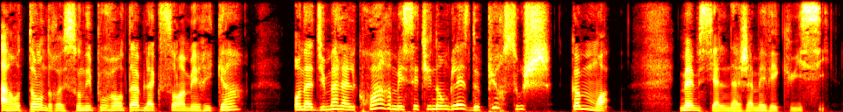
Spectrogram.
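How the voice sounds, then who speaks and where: Audiobook: a woman voicing a self-assured, friendly woman in her forties, dark tone, lively. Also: low-pitched, moderate pace, no room sound, clean studio sound. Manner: poised, friendly.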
